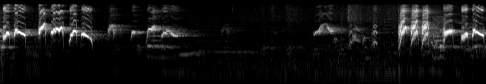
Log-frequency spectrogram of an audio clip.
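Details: Competitive song of a red-whiskered bulbul, played to provoke other birds into singing back: loud rapid bursts of slurred, warbling whistles at the start and end, separated by a quieter pause with a soft, thin, drawn-out note.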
